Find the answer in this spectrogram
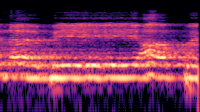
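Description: Man chanting an Urdu naat (devotional poem) through a microphone, drawing out long wavering notes between the words, over a steady low hum.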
